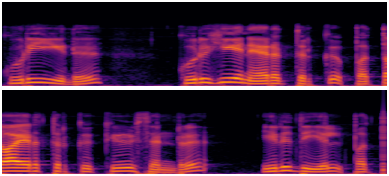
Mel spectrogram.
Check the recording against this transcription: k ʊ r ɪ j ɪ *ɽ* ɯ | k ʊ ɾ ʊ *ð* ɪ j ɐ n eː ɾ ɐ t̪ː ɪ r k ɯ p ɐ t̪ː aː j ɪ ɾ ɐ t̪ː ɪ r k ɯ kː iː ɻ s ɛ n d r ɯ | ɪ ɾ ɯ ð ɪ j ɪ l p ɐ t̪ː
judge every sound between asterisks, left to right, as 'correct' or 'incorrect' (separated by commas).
correct, incorrect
